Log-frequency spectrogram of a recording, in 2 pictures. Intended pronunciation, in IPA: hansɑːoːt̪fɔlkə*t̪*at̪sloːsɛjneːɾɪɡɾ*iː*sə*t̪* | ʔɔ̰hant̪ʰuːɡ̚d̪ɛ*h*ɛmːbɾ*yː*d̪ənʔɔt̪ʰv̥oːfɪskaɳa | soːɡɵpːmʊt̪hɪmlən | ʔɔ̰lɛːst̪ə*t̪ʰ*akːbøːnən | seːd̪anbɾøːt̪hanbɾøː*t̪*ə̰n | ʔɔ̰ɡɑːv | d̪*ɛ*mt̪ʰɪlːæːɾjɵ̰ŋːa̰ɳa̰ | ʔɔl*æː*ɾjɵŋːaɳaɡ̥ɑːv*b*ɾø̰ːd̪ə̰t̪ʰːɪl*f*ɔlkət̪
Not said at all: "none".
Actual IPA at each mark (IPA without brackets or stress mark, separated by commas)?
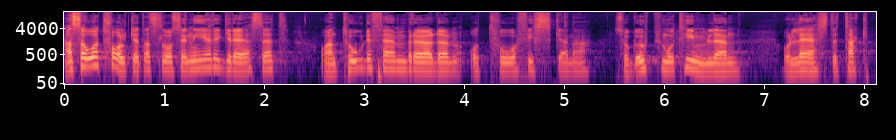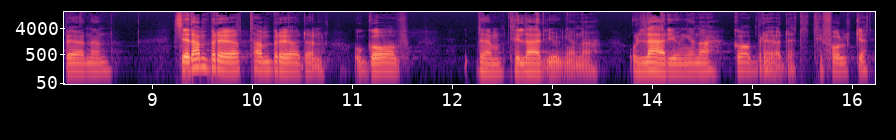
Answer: t̪, ɛː, t̪, f, øː, t̪ʰ, d̪, ɛ, æː, b, f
